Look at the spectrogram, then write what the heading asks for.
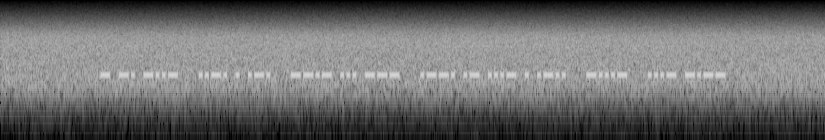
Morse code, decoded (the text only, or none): TNX FER QSO PAVEL <BT> VY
